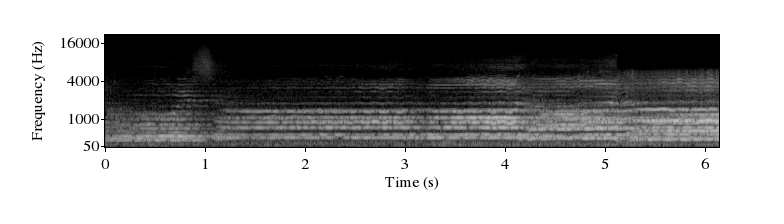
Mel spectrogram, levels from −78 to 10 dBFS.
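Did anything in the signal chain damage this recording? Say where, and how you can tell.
Yes. At the codec stage, a Bluetooth SBC bit pool drop runs from 5.12 s to the end. The treble dulls and gritty quantisation noise rises as the encoder starves upper sub-bands and coarsens the rest, which fits a bit pool cut from 31 to about 9, near 72 kbps.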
